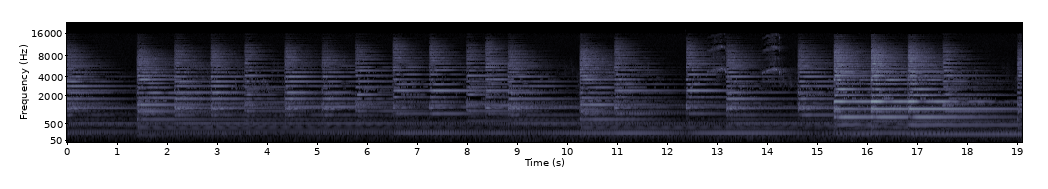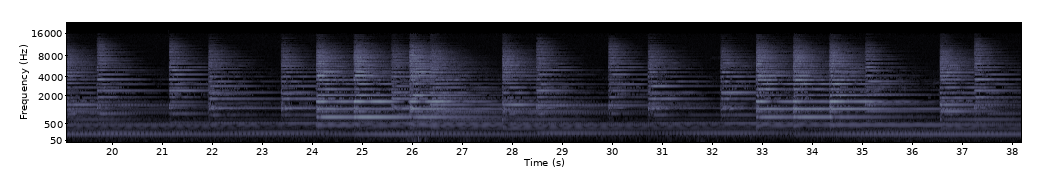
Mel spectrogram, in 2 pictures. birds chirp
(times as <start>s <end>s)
12.9s 14.6s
